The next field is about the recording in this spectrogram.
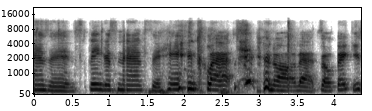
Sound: chuckles

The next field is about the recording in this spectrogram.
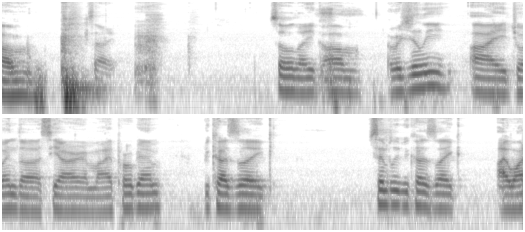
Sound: coughs; clears throat

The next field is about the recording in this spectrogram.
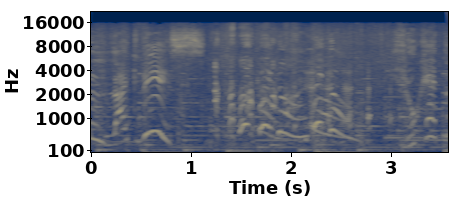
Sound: laughter

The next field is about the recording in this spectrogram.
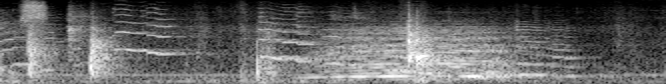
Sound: mooing

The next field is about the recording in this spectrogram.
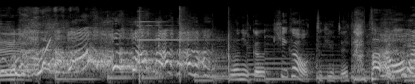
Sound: cracking up

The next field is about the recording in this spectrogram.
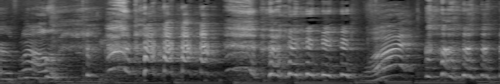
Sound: laughs

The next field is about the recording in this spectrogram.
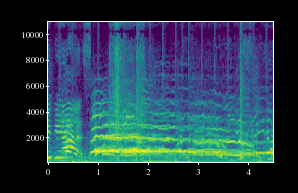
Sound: kids cheering

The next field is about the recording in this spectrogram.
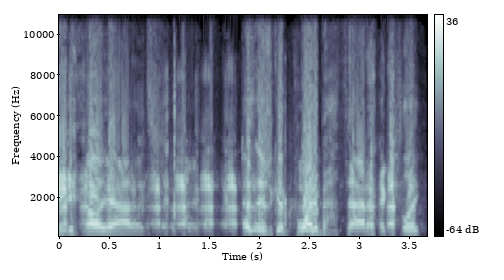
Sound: laughter

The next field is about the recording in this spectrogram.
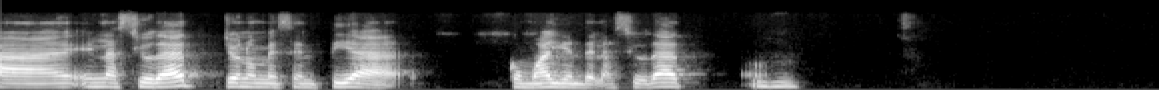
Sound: speaking Spanish

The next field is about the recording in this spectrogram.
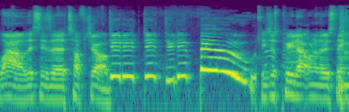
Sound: hums the first seven notes of the theme

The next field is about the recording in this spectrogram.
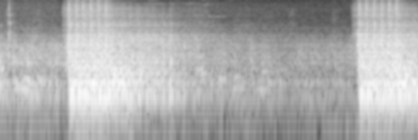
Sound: gun fires

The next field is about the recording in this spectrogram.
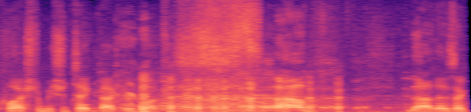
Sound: audience laughing

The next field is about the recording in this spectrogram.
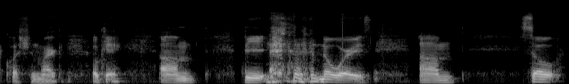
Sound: chuckles

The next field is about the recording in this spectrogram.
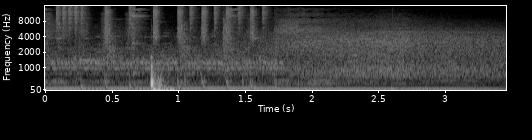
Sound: thud

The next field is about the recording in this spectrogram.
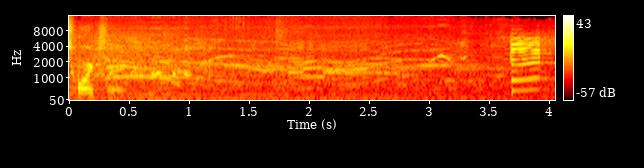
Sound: people cheering, laughter

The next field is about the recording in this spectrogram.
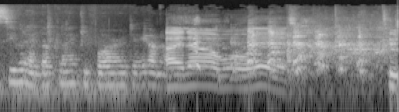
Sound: laughter

